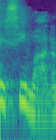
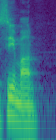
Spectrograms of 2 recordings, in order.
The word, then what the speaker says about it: CMON: C-M-O-N, isn't it? Come on. – I've always pronounced it Simon. – Okay. I thought I was having like a stroke for a second. – No. Same thing. Okay. I always say Simon.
